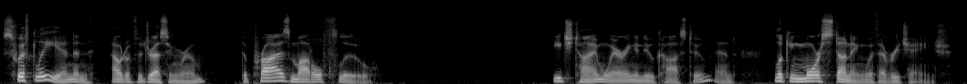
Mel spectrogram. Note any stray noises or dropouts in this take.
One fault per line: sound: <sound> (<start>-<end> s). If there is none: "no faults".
no faults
